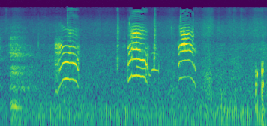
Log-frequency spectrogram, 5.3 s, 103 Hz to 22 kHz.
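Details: Peterbald kittens born October 2013, one of a litter of four F1 from a Peterbald mother and an Oriental Shorthair father, giving three thin, high, arched meows about a second apart, each rising then falling, over faint background hiss.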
